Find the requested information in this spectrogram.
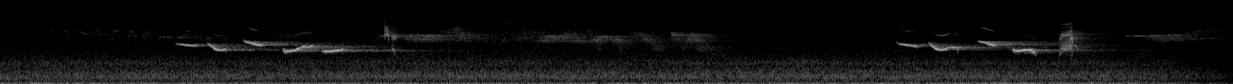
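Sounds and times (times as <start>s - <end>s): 
common blackbird singing: 1.8s - 4.1s, 9.0s - 10.9s.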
